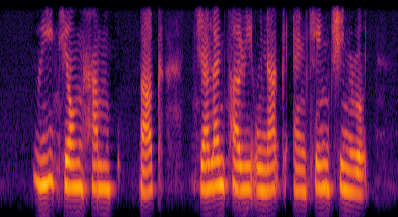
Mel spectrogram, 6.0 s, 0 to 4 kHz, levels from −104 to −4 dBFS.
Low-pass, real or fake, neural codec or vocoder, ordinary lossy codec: 3.6 kHz; fake; codec, 16 kHz, 2 kbps, FreqCodec, larger model; none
